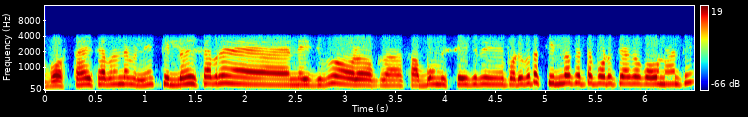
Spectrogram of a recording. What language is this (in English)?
Odia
